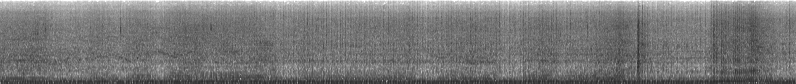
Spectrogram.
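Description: ATV engine running hard, its revs rising and falling, with a single sharp knock near the end.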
